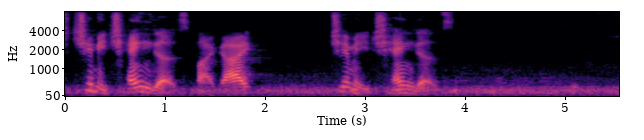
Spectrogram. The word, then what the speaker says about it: chimichanga: You spelt it wrong, or you pronounced it wrong. It's chimichangas, my guy. Chimichangas. Chimichanvas, is that like chanclas?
